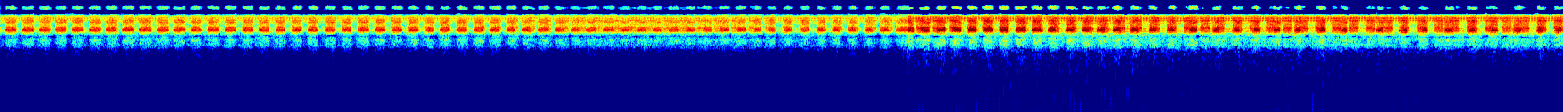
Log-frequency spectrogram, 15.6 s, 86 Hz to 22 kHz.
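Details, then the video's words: Summer cicadas in Provence, south of France, buzzing in a shrill pulsing chorus; after about nine seconds the song grows louder and the pulsing shifts in character, then continues steadily. "Canto Cigarra 🦗 [ Escuchar les cigarras en verano 10 H]"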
